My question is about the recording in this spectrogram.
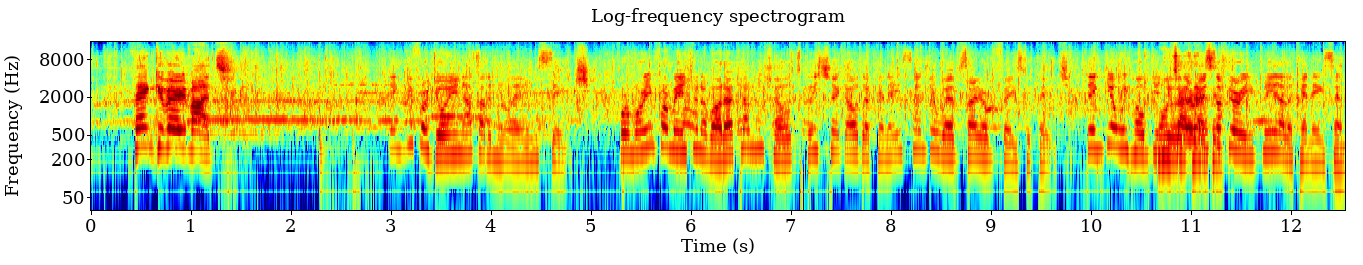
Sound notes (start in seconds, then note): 1.5 audience applauding; 1.5 audience cheering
